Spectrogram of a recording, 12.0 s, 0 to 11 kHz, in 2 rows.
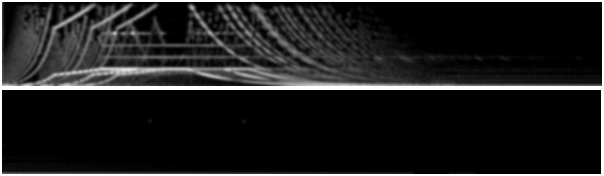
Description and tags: EFX sound created by Grokmusic on his Studios with Yamaha MX49
efx, effect, fx, lasser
